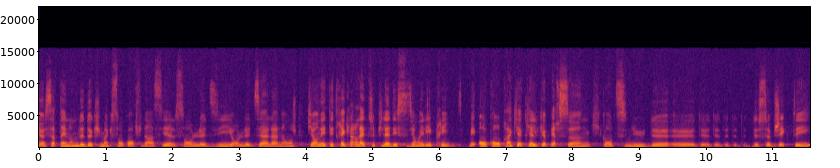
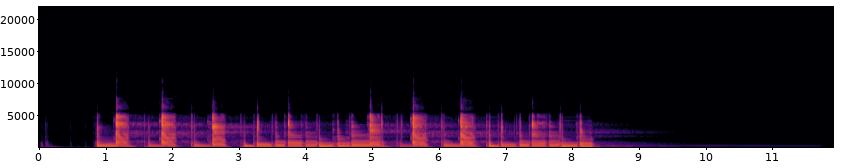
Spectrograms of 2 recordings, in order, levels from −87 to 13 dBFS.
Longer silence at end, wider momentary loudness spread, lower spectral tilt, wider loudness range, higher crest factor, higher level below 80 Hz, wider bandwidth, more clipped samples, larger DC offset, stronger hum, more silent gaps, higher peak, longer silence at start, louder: second, 0 s vs 3.5 s; second, 10 LU vs 13 LU; second, -4.5 dB/octave vs -6 dB/octave; about the same, 5 LU vs 7 LU; second, 18 dB vs 28 dB; second, -60 dBFS vs -50 dBFS; first, 16.5 kHz vs 8.2 kHz; neither; neither; neither; neither; about the same, 0 dBFS vs 0 dBFS; second, 0 s vs 0.85 s; first, -19 LUFS vs -25 LUFS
